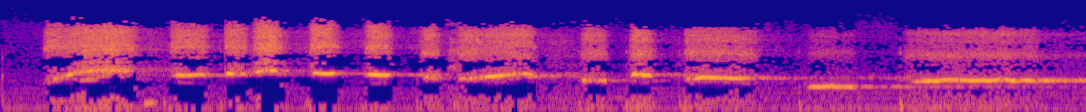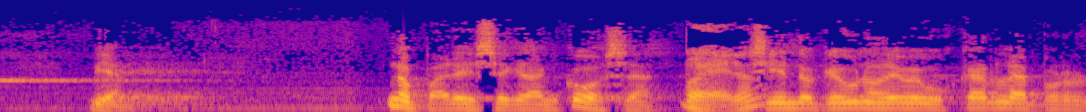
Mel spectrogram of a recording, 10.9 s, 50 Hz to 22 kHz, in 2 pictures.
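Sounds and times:
person whistling a wavering melody with sliding pitch: 0:00.2 - 0:05.9
speech: 0:05.9 - 0:06.2, 0:07.4 - 0:10.8.

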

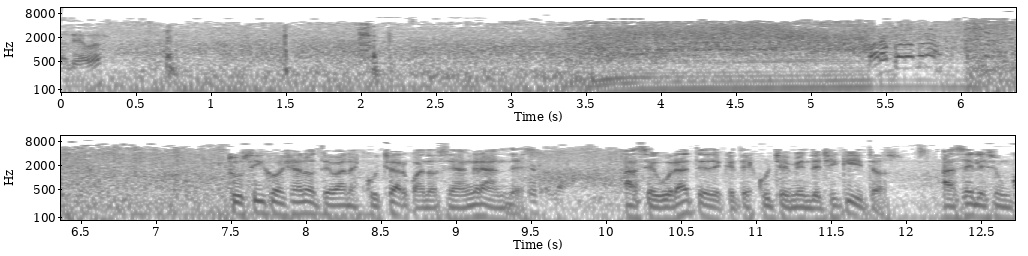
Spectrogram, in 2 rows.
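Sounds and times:
speech: 0:00.0 - 0:00.9, 0:07.5 - 0:12.7
steady broadband road noise: 0:00.0 - 0:12.7
car engine pulling away in first gear: 0:03.3 - 0:07.7.

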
